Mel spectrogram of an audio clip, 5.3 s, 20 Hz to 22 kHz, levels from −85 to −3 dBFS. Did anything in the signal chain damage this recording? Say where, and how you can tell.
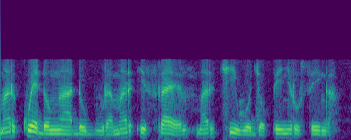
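Yes: Dialogic VOX ADPCM at the codec stage, throughout. Coarse 4-bit step coding, consistent with 32 kbps, leaves gritty hiss trailing the speech, with nothing above 3.8 kHz.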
